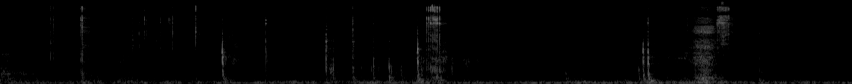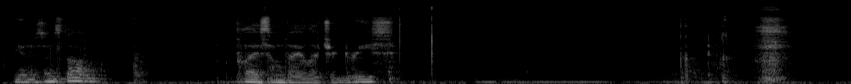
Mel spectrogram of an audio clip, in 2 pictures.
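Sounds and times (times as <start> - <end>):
wrench clicking on bolts: 3.5 - 4.5.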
